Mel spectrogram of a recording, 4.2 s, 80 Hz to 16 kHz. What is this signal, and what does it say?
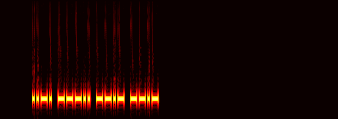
Morse code, heard as a keyed tone, about 43 wpm, 700 Hz. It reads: F8QQ
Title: DXCC-100 Call Signs - 4 Characters - Repeated 3x - 45wpm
